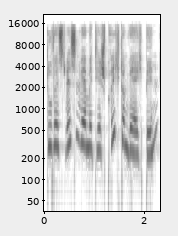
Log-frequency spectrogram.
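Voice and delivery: high, piping little creature; squeaky voice. A narrator's reading. Unseen squirrel asks whether the girl wants its name, squeaky. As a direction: tease with a high squeaky question. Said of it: "piepste daraufhin die Stimme erneut".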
